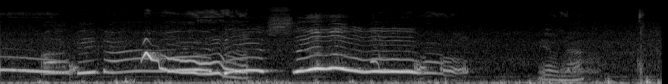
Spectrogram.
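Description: A Shih Tzu gives a drawn-out, sing-song howl, its voice wavering up and sliding back down. A second howling phrase follows, then a short, low whine at the end.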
